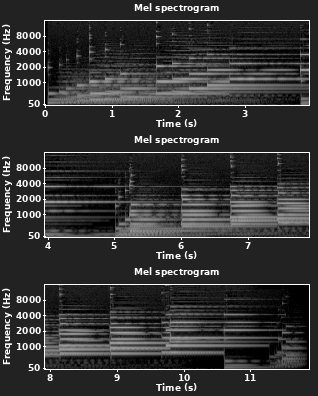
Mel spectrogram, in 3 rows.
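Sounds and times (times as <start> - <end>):
Casio VZ-10M synthesizer vibraphone piano combi: 0.0 - 11.8.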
